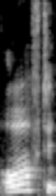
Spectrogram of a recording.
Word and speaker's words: often: So, I mean, it really interests me that in often you've got that silent T came back because people are seeing a T, and it's like, yeah.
